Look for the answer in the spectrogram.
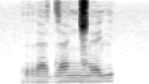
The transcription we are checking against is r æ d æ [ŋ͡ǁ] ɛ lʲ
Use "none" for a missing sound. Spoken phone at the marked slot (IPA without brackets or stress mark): ŋ͡ǁ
